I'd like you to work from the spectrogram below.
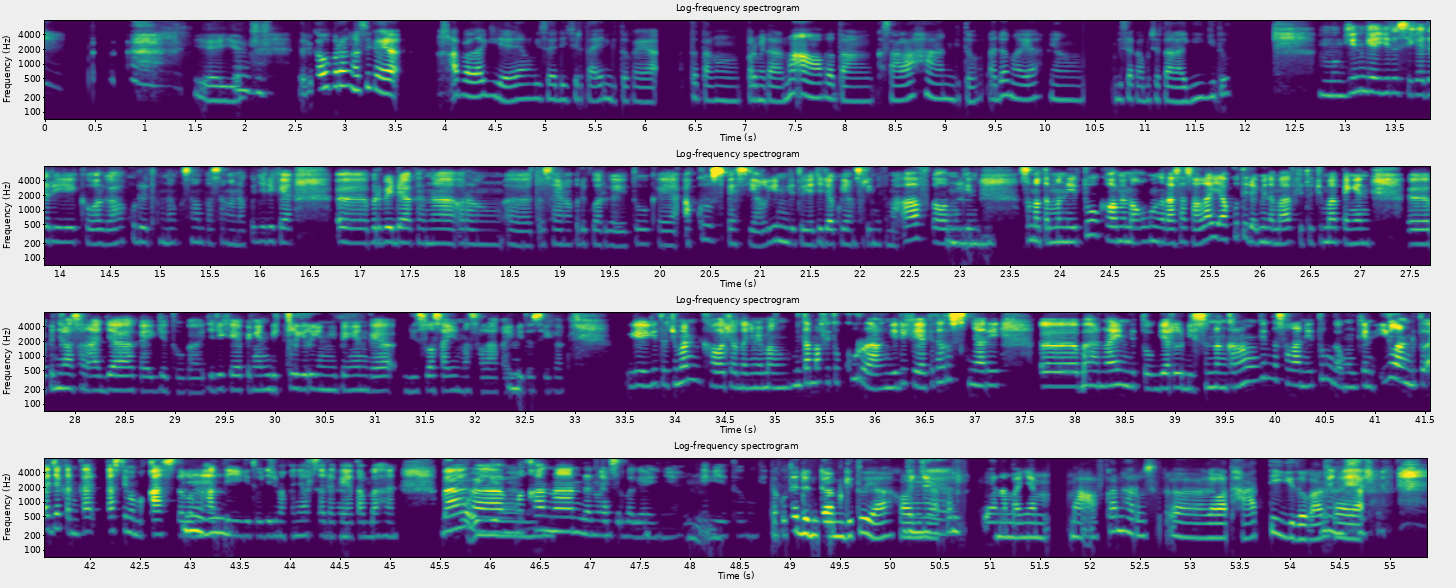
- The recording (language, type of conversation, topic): Indonesian, podcast, Bagaimana caramu meminta maaf atau memaafkan dalam keluarga?
- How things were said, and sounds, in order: chuckle; tsk; other background noise; tapping; laughing while speaking: "Bener"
